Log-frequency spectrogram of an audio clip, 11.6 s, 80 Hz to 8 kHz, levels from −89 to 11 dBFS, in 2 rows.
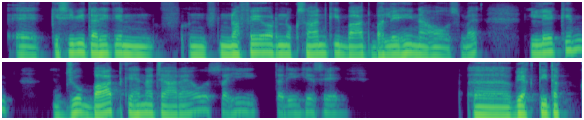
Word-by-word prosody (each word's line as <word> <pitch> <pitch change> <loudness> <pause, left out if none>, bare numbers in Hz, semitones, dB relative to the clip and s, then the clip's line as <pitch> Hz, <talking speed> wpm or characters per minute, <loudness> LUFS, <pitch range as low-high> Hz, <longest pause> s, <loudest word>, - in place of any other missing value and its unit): ए 110 -2 -2 0.2
किसी 130 +1 0
भी 130 0 +3
तरह 120 0 +5
के 125 - +3
उँफ़ 105 -2 -2
ऊँफ़ 105 -2 -2
नफ़े 115 +3 +3
और 125 -2 +2
नुकसान 115 +1 +1
की 125 - +2
बात 110 0 0
भले 110 +3 +1
ही 120 +2 +2
ना 110 -2 +1
हो 100 0 -2
उसमें, 90 - -7 0.5
लेकिन 140 +7 0 0.5
जो 110 +7 0 0.2
बात 130 +5 +5
कहना 120 0 +1
चाह 115 -1 -1
रहा 115 +1 -5
है, 130 - -7
वो 160 +1 -6
सही 135 +1 -11 0.2
तरीक़े 120 +3 -9
से 120 -1 -10 1.4
अ, 100 -1 +3
व्यक्ति 115 +2 +4
तक 120 +1 0
115 Hz, 160 wpm, -21 LUFS, 110-130 Hz, 1.4 s, तरह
